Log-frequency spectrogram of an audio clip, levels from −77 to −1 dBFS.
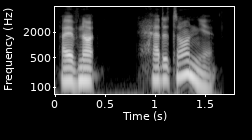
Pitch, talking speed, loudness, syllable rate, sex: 145 Hz, 235 wpm, -20 LUFS, 6.2 syllables/s, male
